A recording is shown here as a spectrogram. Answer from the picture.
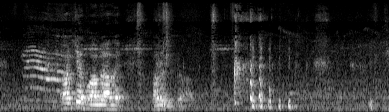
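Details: Pet kitten eating food indoors gives a drawn-out, slightly strained meow, then a brief second mew, followed by clicking and chewing-like taps, with a person speaking nearby.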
